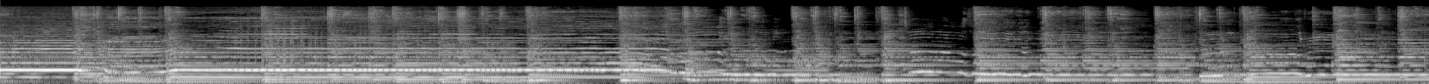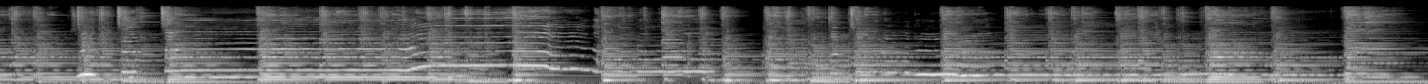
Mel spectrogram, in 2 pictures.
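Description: Strummed acoustic guitar with long, held wordless sung notes over it that slide from one pitch to the next.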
